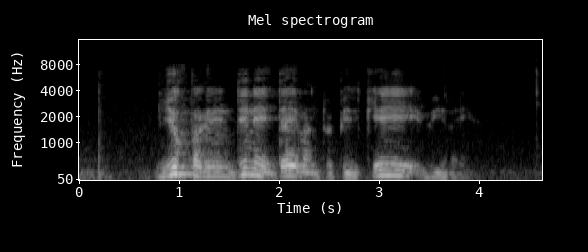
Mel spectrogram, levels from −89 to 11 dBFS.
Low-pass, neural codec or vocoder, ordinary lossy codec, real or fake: 7.2 kHz; none; Opus, 24 kbps; real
